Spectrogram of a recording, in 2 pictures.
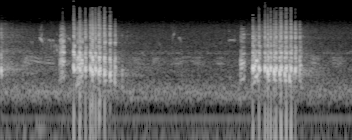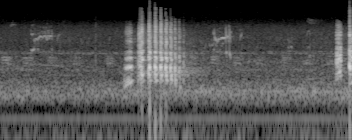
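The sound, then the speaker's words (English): Loud, rattling sandhill crane alarm calls from a male and a female leaping into the air in turn as a bear approaches through the grass, bursting out in four harsh, rolling volleys with short pauses between them and a faint background hum, no voices. “And at that point, the cranes began leaping into the air, first the male, then the female, then the male again, back and forth, and vocalizing their alarm calls.”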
